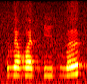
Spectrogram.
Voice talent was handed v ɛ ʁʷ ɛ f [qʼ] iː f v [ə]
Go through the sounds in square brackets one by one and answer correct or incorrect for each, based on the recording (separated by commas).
incorrect, correct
